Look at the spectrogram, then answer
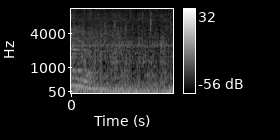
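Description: Fish frying in hot oil seasoned with masala in a village-style kitchen, a steady close sizzle and crackle over a short moment, with a voice faintly present beneath.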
